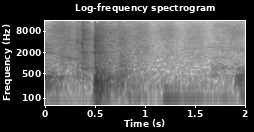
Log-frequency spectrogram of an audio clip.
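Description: A single sharp knock about half a second in, followed by quiet room tone with a faint low hum.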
